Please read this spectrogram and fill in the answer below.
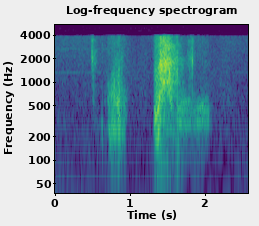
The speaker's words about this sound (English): My dog's barking. The cats get crazy outside and make my dog bark. Okay. A very tiny hellhound. Very, very small hellhound.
